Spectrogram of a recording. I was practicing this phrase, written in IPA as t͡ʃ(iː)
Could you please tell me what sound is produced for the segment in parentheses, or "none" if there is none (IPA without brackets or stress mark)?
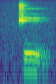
eː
